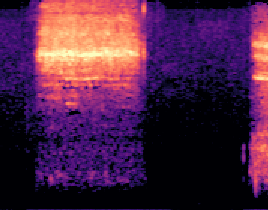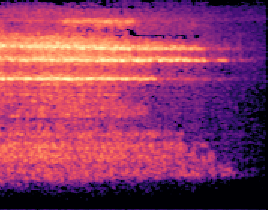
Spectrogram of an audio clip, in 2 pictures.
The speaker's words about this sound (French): Gardez les yeux fermés, faites les respirations avec moi. Une autre respiration.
